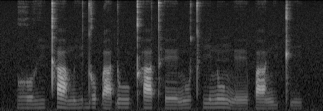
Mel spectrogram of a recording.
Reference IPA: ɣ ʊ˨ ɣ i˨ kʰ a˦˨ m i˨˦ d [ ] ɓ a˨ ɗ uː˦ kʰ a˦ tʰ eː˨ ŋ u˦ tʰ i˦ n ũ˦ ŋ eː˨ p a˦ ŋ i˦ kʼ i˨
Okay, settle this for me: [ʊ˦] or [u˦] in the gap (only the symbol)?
ʊ˦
